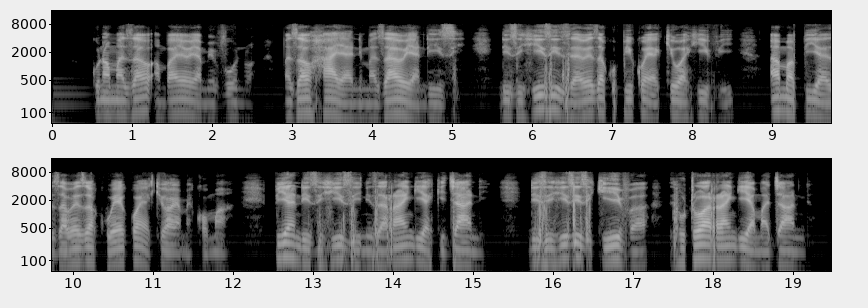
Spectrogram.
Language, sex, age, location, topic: Swahili, male, 18-24, Nakuru, agriculture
